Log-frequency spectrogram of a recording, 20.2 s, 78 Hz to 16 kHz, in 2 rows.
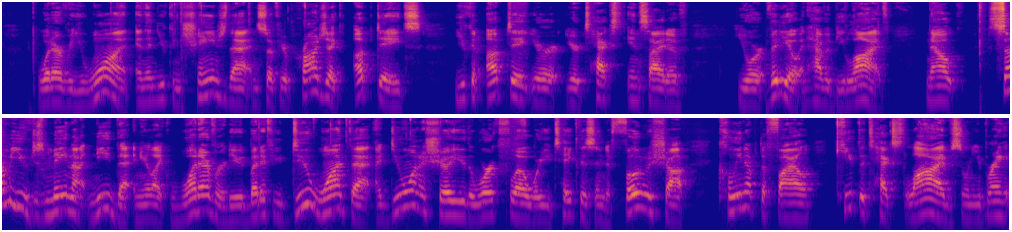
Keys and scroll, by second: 1.8 Return, 2.4 super+Return, 9.8 BackSpace.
